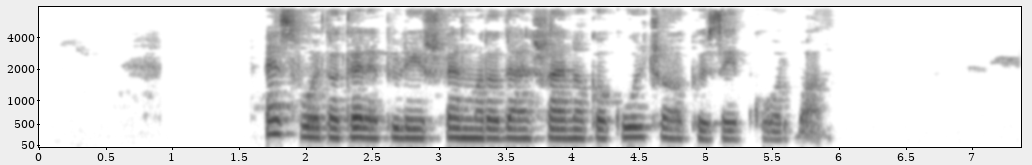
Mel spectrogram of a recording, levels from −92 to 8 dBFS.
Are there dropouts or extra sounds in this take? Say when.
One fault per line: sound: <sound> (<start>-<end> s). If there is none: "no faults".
no faults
